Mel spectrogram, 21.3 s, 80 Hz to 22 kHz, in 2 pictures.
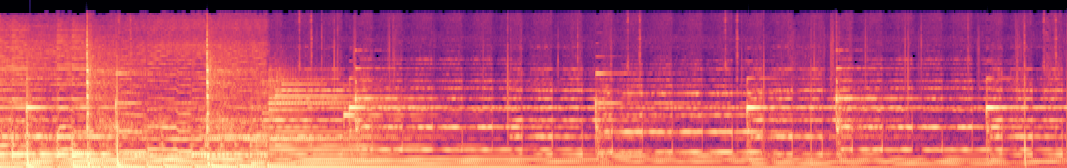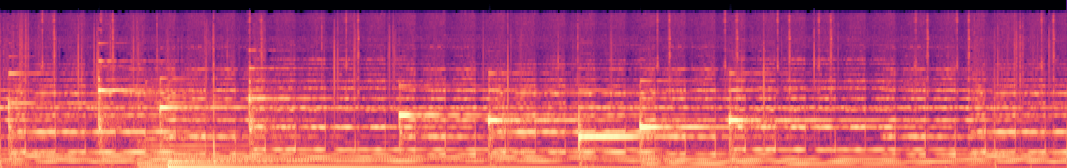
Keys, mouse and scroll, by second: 0.0-1.0 middle drag, 1.5-2.9 middle drag, 3.2-4.4 alt+middle drag, 4.5 KP_0, 5.3 KP_0, 6.4-7.1 ctrl+alt+middle drag, 7.3 alt+shift+middle click, 8.9 z, 10.4 click, 11.0-12.0 drag, 13.1 alt+middle click, 14.1-16.6 drag, 14.9 KP_0, 17.2 click, 17.9 click, 18.4-19.4 shift+middle drag, 19.8-20.1 alt+shift+middle drag, 20.2-20.5 ctrl+alt+middle drag, 21.0-21.3 alt+shift+middle drag.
